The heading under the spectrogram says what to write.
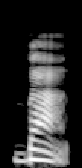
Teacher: You start with that firm lip closure, you add your voice, and then you pop the air out into the vowel sound.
